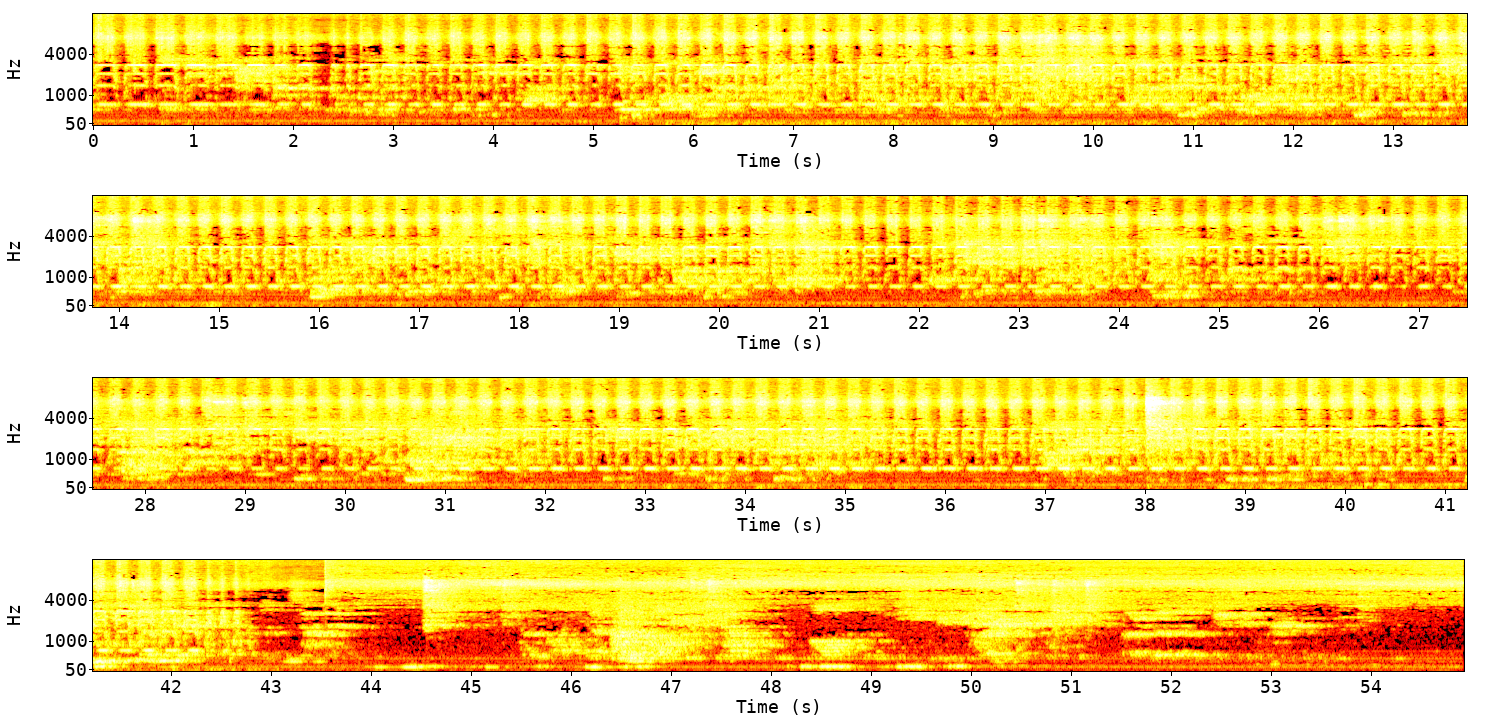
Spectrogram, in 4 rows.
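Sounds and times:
stepper motors whining: 0.0 - 43.6.

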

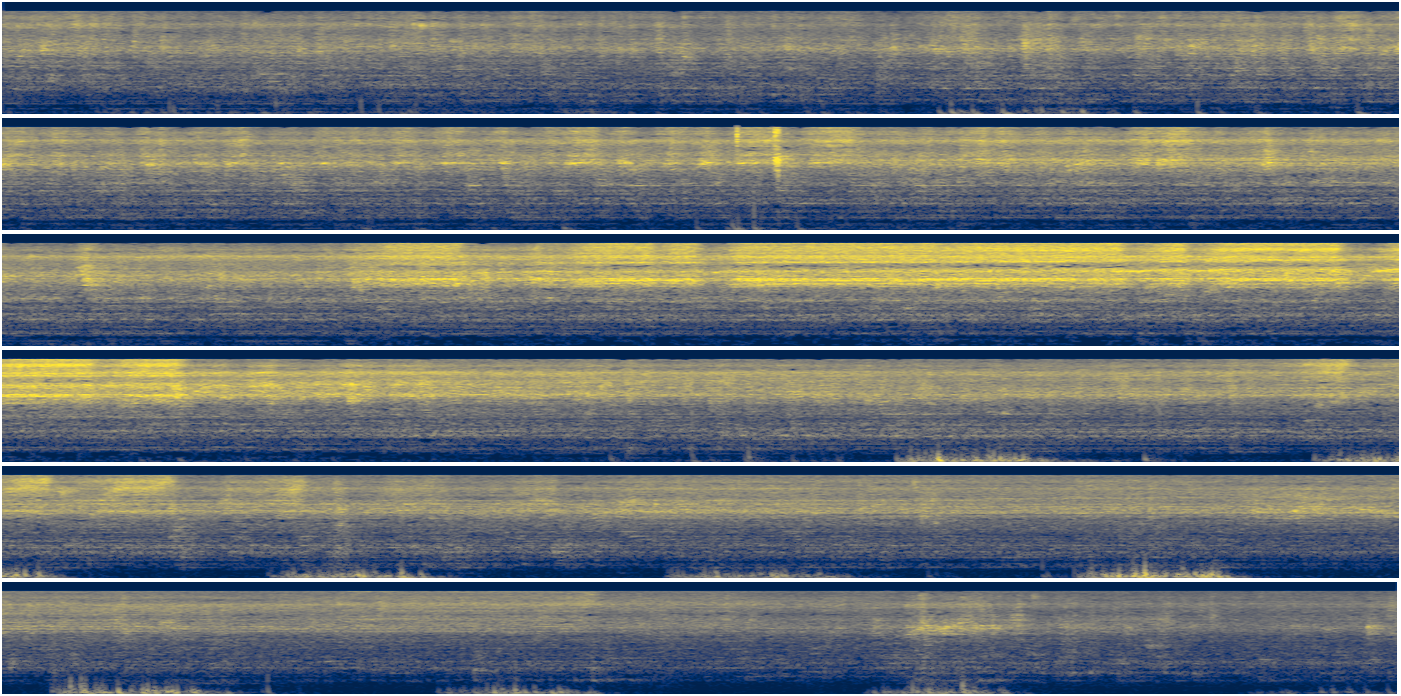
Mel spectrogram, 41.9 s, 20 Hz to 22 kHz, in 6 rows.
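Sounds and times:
toilet cistern filling: 0.0 - 41.9.

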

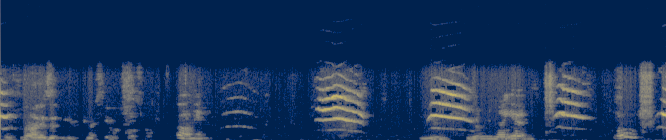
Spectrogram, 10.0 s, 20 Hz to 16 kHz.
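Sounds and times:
kitten mewing: 6.3 - 7.2.

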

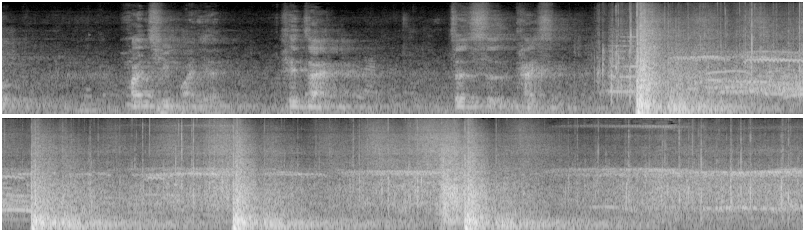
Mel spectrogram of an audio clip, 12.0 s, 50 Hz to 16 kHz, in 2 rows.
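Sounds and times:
pyrotechnics bang: 4.8 - 5.5, 6.2 - 10.7
high whistling tones: 5.0 - 12.0.

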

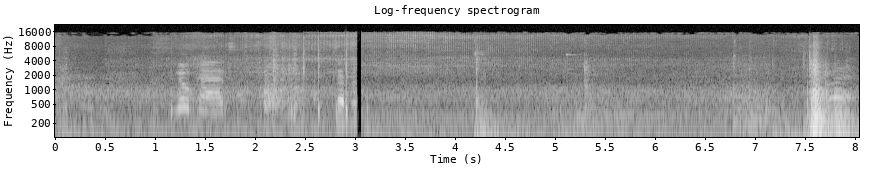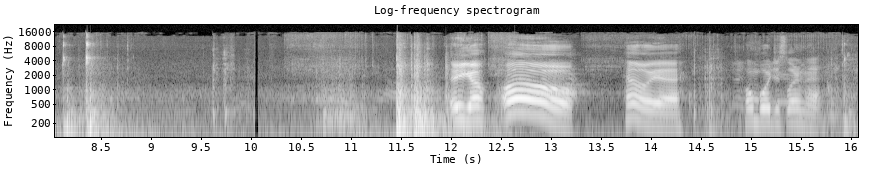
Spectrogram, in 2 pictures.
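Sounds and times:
bike tyres rolling on concrete: 0.0 - 16.0.

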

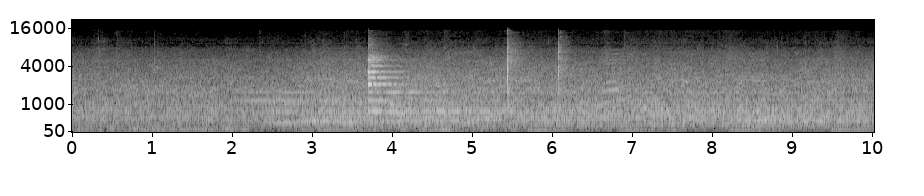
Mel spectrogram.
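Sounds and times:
handheld bell strike ringing: 3.7 - 4.8.

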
